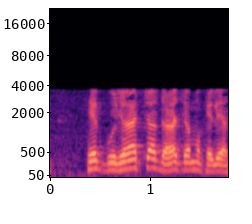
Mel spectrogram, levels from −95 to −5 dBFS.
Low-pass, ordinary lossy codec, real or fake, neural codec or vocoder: 3.6 kHz; none; fake; codec, 16 kHz in and 24 kHz out, 2.2 kbps, FireRedTTS-2 codec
